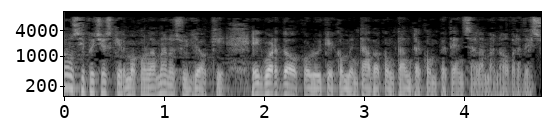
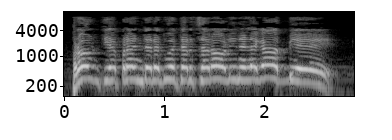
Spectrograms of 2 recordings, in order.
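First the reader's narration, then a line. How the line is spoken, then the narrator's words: Captain's shout. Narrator (Italian): gridò il capitano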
